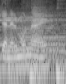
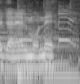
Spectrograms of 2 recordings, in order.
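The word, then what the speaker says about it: Janelle Monáe: Y de hecho también eh, me corrigieron en Tajín, no sé, Janel Monae, yo, yo decía Janel Monae se escribe y en realidad no es que una palabra muy común o un nombre muy común, pero se pronuncia Janel Monet.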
